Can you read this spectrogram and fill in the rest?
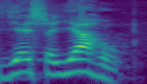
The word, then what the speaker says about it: Yeshayahu: And the way you pronounce it, is Yeshayahu.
